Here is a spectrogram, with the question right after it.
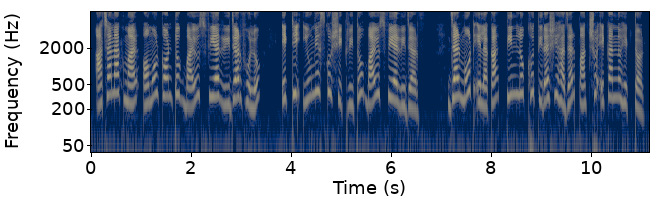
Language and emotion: Bengali, neutral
